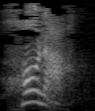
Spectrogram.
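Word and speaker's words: Yonah: The word, starting in the first verse, chapter 1, the book of, how they say it in the Hebrew is Hona.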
